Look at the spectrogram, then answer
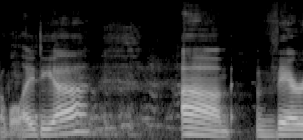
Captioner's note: laughs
